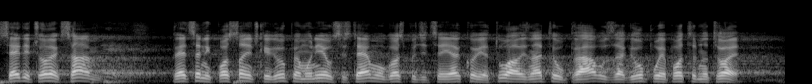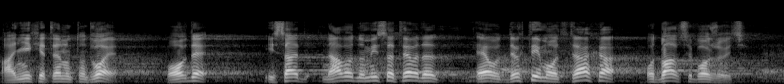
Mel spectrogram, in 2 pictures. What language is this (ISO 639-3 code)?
srp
